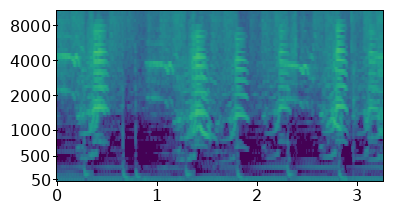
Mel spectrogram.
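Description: Repeated loud goose honks from a goat-goose creature in a video game, coming in bursts roughly once a second over a steady low hum, with no talk.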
